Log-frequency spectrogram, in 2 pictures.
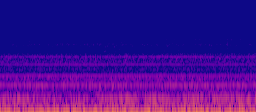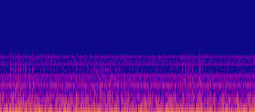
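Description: Rally car engine idling steadily, heard from inside the cabin as a low, even rumble.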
